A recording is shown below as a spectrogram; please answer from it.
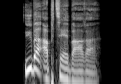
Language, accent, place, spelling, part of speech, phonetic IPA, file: German, Germany, Berlin, überabzählbarer, adjective, [ˈyːbɐˌʔapt͡sɛːlbaːʁɐ], De-überabzählbarer.ogg
- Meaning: inflection of überabzählbar: 1. strong/mixed nominative masculine singular 2. strong genitive/dative feminine singular 3. strong genitive plural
